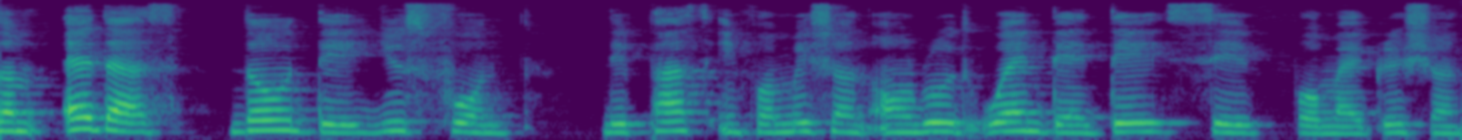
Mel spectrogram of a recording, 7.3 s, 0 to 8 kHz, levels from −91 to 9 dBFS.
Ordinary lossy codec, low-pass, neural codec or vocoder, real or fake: none; 7.2 kHz; none; real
